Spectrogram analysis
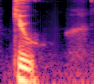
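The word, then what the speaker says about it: キュ: এটা কি কিয়া, কি যুগ ইউ, তাহলে কি হবে কিউ, কিউ। কি যুগ ইয়, কিয়, কিয়, তাহলে কি হলো কিয়া, কিউ, কিয়, কিয়া, কিউ, কিয়।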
